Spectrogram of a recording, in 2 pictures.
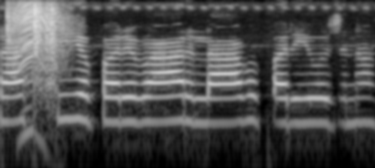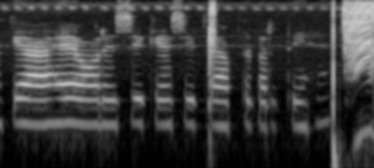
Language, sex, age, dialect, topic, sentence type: Hindi, female, 25-30, Kanauji Braj Bhasha, banking, question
